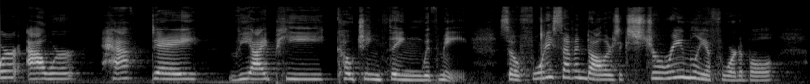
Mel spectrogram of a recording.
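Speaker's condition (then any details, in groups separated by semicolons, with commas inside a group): No condition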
